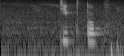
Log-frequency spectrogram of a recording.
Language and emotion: Russian, neutral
